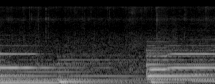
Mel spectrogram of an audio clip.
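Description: Slow, soft instrumental music of long held notes and chords, with a new chord swelling in about three quarters of the way through, over a light, steady patter of rain.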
